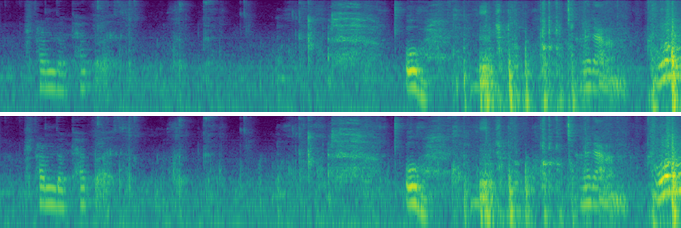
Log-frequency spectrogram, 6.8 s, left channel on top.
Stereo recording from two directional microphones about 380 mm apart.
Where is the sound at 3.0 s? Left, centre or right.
Centre.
